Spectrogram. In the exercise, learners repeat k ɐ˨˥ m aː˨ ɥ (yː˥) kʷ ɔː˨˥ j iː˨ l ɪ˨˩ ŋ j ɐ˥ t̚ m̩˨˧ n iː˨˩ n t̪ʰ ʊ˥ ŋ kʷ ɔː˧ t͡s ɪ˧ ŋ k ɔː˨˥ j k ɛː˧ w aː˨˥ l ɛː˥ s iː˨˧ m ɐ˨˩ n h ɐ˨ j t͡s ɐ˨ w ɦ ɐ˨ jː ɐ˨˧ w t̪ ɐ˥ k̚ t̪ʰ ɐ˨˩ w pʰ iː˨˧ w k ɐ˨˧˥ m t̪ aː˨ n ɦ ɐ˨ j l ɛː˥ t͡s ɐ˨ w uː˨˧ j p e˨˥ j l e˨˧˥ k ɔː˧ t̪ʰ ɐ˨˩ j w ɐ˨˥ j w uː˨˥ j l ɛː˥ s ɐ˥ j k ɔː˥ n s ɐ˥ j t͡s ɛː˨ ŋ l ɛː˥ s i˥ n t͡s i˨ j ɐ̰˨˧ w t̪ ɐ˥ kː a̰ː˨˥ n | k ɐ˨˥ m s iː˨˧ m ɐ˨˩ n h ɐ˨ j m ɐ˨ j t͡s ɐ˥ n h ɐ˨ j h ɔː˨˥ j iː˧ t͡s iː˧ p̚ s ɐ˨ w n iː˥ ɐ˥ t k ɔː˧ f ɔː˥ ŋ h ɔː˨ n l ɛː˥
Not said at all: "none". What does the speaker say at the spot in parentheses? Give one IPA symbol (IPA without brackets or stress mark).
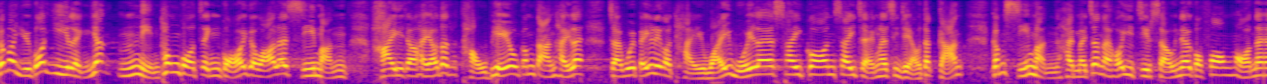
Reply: yː˨˩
